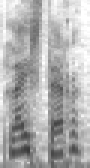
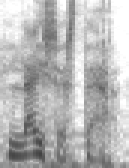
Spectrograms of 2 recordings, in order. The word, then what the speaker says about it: Leicester: ciudades nacida en inglaterra que se llama leicester escrito así pronunciado de manera fonética que los ingleses dicen laister sí sí mal si los gringos dicen leicester pasa lo mismo con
